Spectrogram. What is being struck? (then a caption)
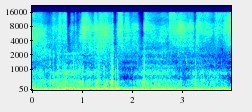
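Paperback book with paper cover. Fingernails and fingertips rub and scratch across the paper cover and spine of a thick, solid paperback book. A steady, rough scratching hiss carries on throughout, with a low rumble underneath and no separate taps.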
